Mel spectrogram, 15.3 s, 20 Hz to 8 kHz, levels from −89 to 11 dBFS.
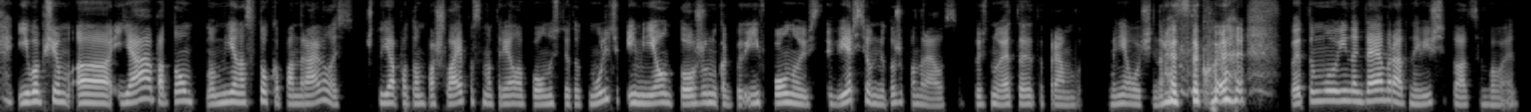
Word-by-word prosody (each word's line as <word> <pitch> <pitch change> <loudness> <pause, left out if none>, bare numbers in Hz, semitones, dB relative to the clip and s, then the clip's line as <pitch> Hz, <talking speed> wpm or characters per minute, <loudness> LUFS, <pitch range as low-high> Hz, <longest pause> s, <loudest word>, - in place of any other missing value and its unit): И, 195 +3 +1
в 220 - +4
общем, 215 -1 +2
а, 185 -1 +6
я 205 +9 +4
потом 215 +1 -1
мне 190 +5 0
настолько 200 -1 -2
понравилось, 175 +2 -3
что 190 - -11
я 185 0 +3
потом 180 -1 -6
пошла 170 +1 -1
и - - +1
посмотрела 175 -5 -6
полностью 165 +1 -5
этот 160 -1 -10
мультик, 225 +8 -5
и 190 - 0
мне 180 +1 +1
он 195 -1 -1
тоже, 175 +3 0
ну, 190 -2 -3
как 165 -3 -7
бы 155 - -7
и 190 +3 -2
в 195 - -24
полной, 185 -3 +1
всь 155 - -12
версии 190 +8 +1
он 205 - -4
мне 160 -2 -9
тоже 190 +4 -7
понравился. 140 -3 -9
То 165 - -6
есть, 160 +2 -10
ну, 175 - -4
это 165 +1 -1
это 165 -1 -6
прям, 150 -2 -4
вот - - -24 0.2
мне 170 +2 -3
очень 160 -2 -6
нравится 210 +5 +6
такое, 235 +1 +6 0.4
поэтому 225 +7 -1
иногда 225 0 +3
и - - +7
обратные, 190 -8 0
видишь, 180 +5 -5
ситуации 160 -7 -8
бывают. 155 +1 -12
180 Hz, 205 wpm, -23 LUFS, 165-210 Hz, 0.4 s, и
